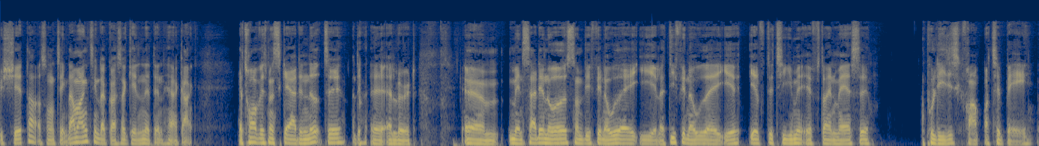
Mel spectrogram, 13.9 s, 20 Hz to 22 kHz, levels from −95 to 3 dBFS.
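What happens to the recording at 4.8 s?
At 4.79 to 4.81 s the speech hits a skip ahead: roughly a second of audio was thrown away, probably by an overflowing jitter buffer, so playback jumps straight forward with no gap, and the two sides are stitched almost directly together.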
